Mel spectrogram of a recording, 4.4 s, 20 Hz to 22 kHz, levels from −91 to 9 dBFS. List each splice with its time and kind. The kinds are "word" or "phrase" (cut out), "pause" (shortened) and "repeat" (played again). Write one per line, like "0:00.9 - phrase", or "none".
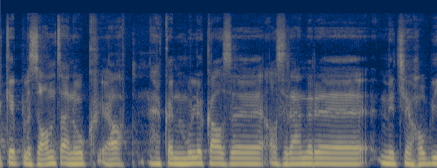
none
